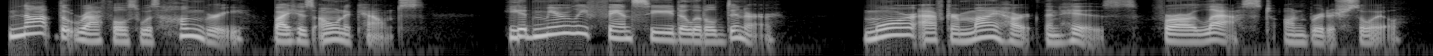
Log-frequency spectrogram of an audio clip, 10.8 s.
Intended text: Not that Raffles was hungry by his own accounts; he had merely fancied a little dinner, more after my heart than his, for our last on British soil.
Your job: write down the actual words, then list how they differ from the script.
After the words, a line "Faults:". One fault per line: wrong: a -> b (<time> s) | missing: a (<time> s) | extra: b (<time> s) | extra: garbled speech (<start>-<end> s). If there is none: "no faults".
Not that Raffles was hungry by his own accounts; he had merely fancied a little dinner, more after my heart than his, for our last on British soil.
Faults:
no faults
